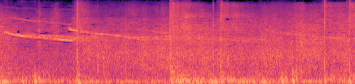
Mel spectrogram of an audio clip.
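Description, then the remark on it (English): Fireworks going off in a dense barrage: sharp booming bursts a few times over constant crackling, with a faint descending whistle streaking overhead. No voices, just the steady rumble and pops of the display. “I'm talking about fireworks.”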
